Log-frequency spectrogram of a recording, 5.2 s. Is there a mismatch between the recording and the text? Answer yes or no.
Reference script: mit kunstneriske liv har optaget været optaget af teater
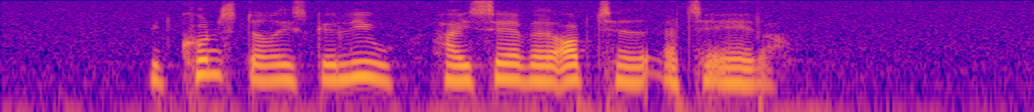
yes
